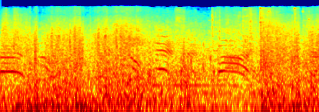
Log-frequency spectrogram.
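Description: Naval cannons fire in the video game Assassin's Creed Rogue, heavy booms repeating over a rumbling sea-battle backdrop.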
